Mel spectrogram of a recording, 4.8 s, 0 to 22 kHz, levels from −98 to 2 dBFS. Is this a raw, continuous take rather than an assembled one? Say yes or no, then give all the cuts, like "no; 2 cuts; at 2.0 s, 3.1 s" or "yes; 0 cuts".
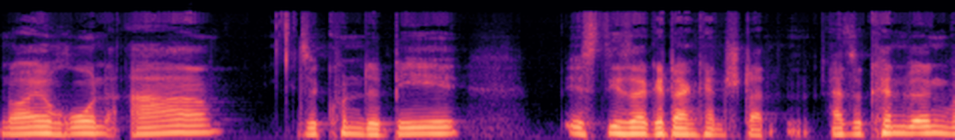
no; 1 cut; at 1.5 s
